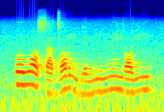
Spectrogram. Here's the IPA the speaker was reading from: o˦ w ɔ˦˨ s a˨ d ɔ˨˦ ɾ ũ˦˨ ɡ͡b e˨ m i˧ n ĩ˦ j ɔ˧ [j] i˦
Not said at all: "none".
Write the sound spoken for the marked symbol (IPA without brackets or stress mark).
j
